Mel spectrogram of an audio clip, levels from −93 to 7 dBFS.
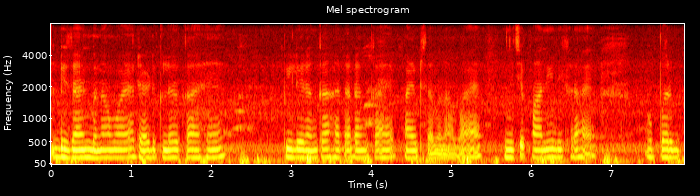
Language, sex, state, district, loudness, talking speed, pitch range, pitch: Hindi, female, Chhattisgarh, Balrampur, -17 LUFS, 205 wpm, 160-170 Hz, 165 Hz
